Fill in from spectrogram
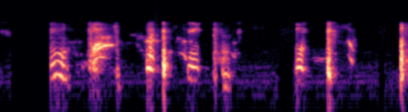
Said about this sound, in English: I start coughing real bad.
